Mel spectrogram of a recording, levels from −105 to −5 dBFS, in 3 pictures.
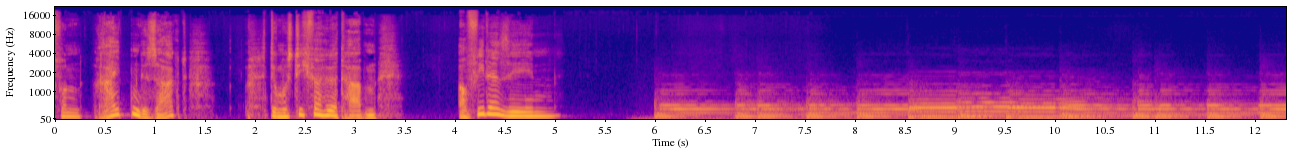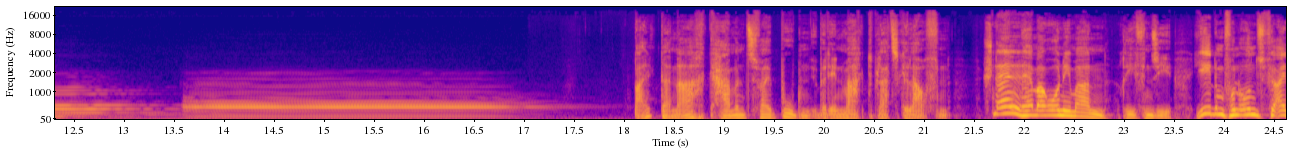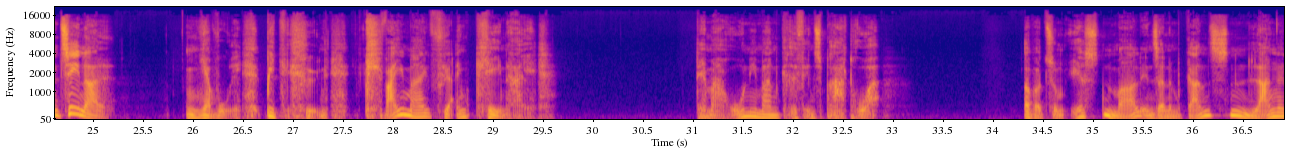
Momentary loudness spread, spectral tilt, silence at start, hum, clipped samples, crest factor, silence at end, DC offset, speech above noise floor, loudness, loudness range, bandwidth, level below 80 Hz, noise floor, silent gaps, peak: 19 LU; -4.5 dB/octave; 0 s; none; under 0.1%; 26 dB; 0 s; under 0.1%; 49 dB; -27 LUFS; 14 LU; 19 kHz; -48 dBFS; -75 dBFS; none; -2 dBFS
